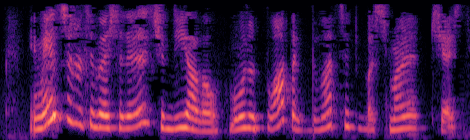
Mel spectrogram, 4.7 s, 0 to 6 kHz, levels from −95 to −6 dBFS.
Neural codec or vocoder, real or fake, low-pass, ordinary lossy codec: codec, 16 kHz, 1 kbps, X-Codec, HuBERT features, trained on general audio; fake; 5.4 kHz; MP3, 24 kbps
